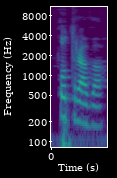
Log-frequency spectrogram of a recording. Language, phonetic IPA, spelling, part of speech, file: Polish, [pɔˈtrava], potrawa, noun, Pl-potrawa.ogg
